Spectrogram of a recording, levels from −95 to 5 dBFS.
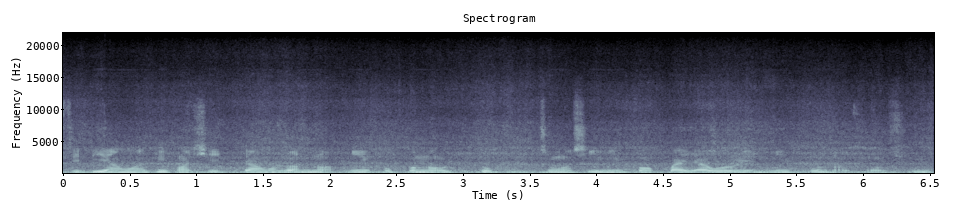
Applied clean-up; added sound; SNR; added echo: none; Train; 7 dB; none.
